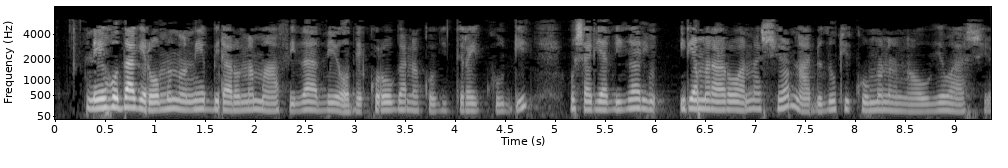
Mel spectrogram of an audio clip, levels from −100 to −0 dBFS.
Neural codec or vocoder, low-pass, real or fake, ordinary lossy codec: codec, 44.1 kHz, 7.8 kbps, Pupu-Codec; 7.2 kHz; fake; MP3, 24 kbps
